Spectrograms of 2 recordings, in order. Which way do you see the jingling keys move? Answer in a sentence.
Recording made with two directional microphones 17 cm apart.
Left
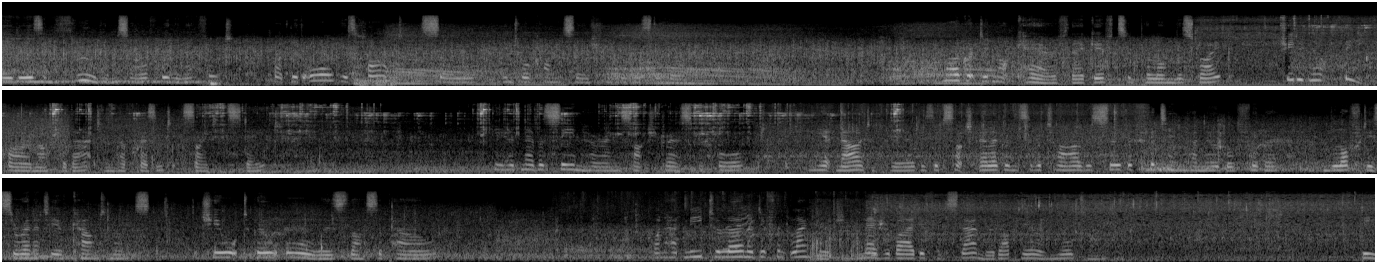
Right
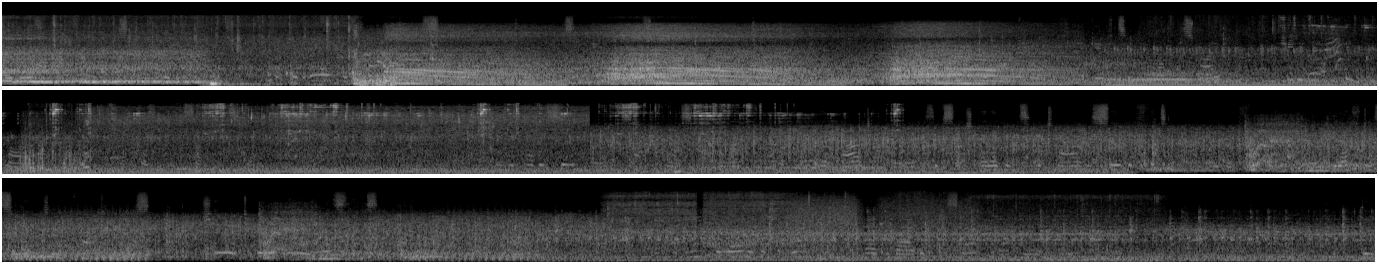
You can hear the jingling keys go right and come back.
